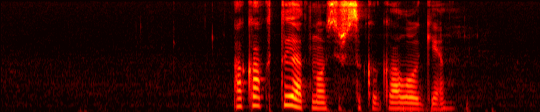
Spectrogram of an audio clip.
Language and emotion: Russian, neutral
